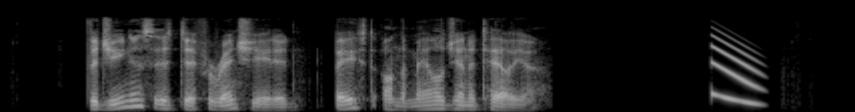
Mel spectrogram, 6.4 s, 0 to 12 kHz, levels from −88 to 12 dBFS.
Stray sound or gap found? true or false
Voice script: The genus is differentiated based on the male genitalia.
true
